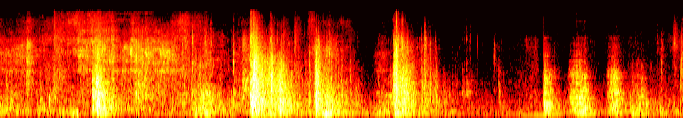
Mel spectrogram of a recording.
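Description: A large board and a small desk lamp being carried and handled: a string of knocks and thuds with rustling between them, the loudest about three seconds in.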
